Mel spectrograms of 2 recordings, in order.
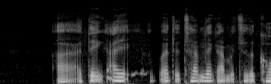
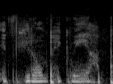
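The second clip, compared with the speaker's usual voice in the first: hushed, breathy aside under the breath; whispered retort; 10 dB quieter than usual. Retold or imitated. Wife whispering a retort to her hovering husband. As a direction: whisper it back through clenched annoyance.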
